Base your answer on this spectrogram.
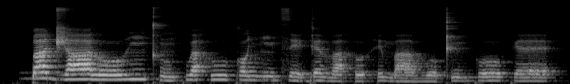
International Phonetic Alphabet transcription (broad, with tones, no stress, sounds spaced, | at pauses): ɡ͡b a˦ d͡ʒ aː˦ l oː˦ ɣ ĩ˦ kʰ ũ˨ kʷ a˦ h uː˦ ɡ ɔ˦ ɲ ĩ˦ t͡s e˦˨ ɡ ɛ˦ v a˨ h ʊ˨ h ɪ˦ m aː˨ v o˨ kʼ ĩ˦ k oː˦ k ɛ˦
